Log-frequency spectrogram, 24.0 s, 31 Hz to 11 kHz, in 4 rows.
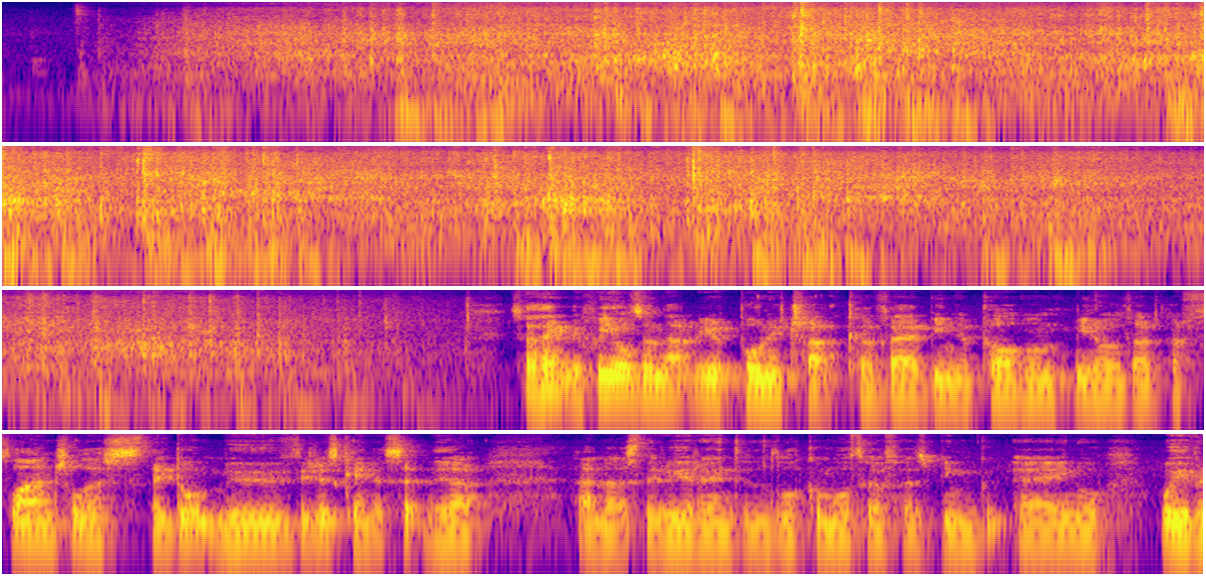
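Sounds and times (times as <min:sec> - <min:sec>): small electric motor whirring: 0:00.7 - 0:14.2
wheels clicking over rail joints: 0:00.7 - 0:14.3.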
